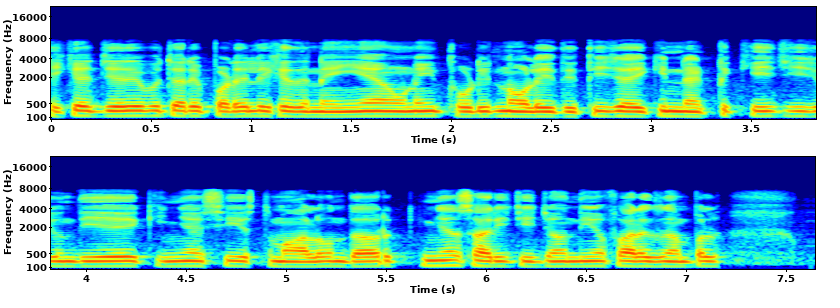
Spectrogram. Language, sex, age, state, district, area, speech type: Dogri, male, 18-30, Jammu and Kashmir, Samba, rural, spontaneous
